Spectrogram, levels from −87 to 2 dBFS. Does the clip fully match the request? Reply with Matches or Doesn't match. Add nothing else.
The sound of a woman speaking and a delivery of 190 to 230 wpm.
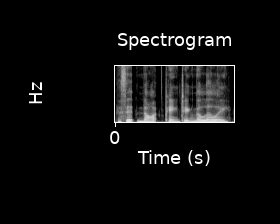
Matches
